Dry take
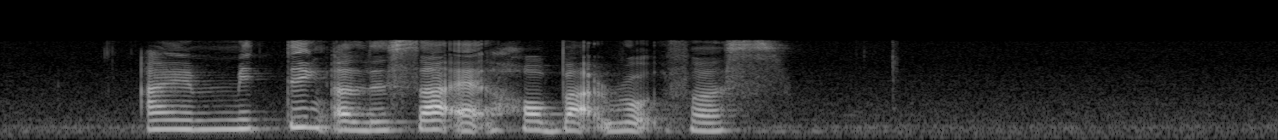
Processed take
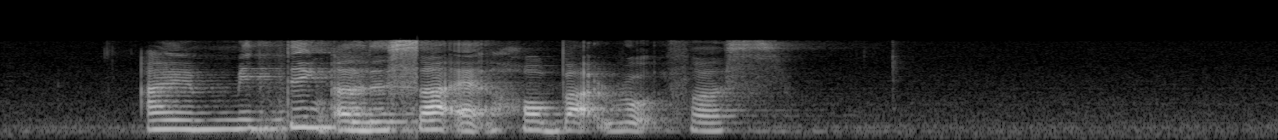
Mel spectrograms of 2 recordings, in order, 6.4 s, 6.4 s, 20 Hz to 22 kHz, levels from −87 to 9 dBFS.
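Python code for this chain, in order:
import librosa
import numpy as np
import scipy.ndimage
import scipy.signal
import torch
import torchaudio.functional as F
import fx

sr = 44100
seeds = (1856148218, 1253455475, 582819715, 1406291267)

y = fx.low_shelf(x, sr, hz=230.0, db=-8.5, at=(2.79, 3.71))
y = fx.rev_double_slope(y, sr, seeds[0], early_s=0.55, late_s=2.0, knee_db=-18, drr_db=8.5)
y = fx.sustainer(y, sr, db_per_s=29.0, at=(0.72, 2.17))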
